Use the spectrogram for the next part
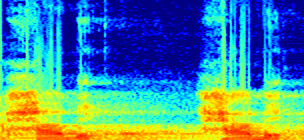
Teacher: এই যে বা একটা বাড়ি খায়, এই বাড়িটা হচ্ছে কলকলা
